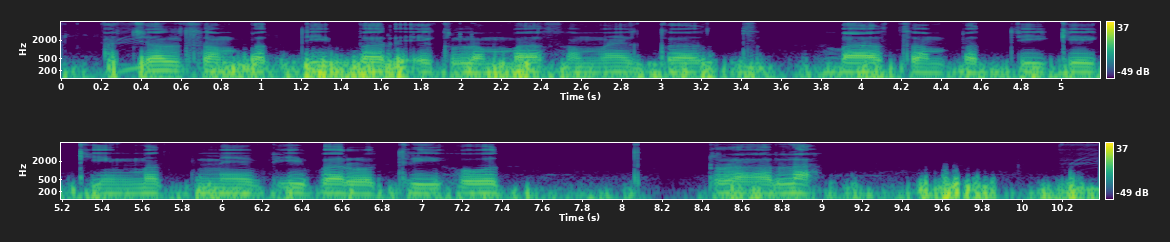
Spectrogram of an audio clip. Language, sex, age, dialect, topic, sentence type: Bhojpuri, male, 18-24, Western, banking, statement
